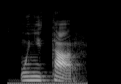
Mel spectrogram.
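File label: "unitar", Azerbaijani; Orfoqrafiya Lüğəti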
